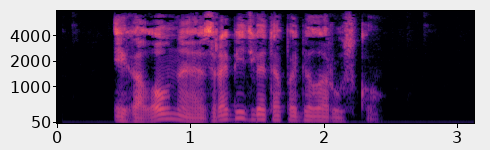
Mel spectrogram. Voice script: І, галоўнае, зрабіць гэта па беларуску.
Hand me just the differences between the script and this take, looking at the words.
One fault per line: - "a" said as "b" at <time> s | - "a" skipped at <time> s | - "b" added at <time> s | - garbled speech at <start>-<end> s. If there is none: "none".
none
